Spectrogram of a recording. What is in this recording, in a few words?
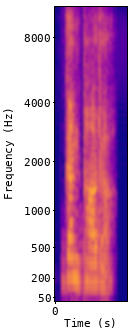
"gunpowder", Indian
